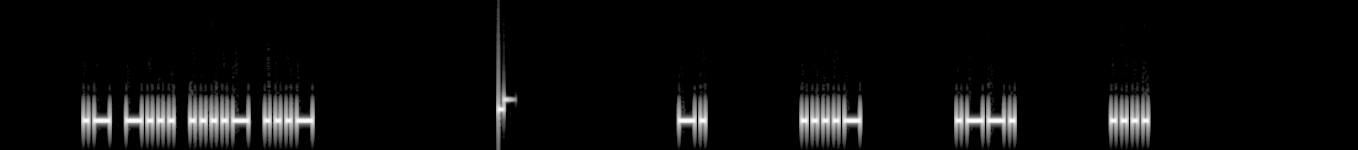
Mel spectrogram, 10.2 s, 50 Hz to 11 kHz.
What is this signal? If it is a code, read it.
Morse code, heard as a keyed tone, about 30 wpm, spaced as for 15 wpm, 700 Hz. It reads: AB4V N4PH
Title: USA Call Signs - 4 Characters - 6x Character Spacing - 30wpm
